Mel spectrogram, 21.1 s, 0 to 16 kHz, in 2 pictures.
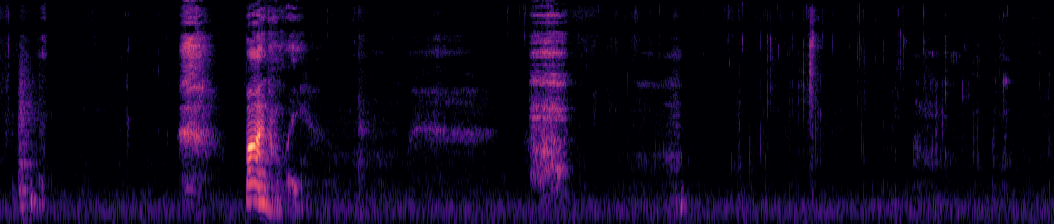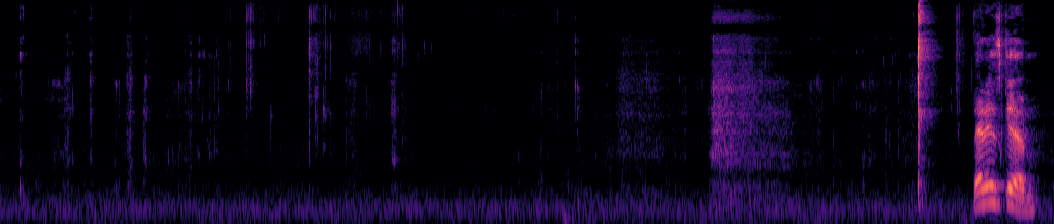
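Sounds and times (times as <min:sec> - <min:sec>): low room hum: 0:00.0 - 0:21.0
chewing and crunching: 0:06.0 - 0:20.3.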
